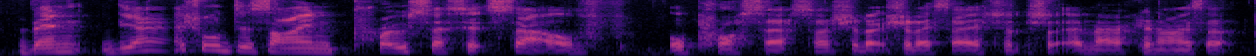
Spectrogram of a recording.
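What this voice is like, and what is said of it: English accent. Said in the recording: “how wonderful your accent is ... I'll keep with the English accent.”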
